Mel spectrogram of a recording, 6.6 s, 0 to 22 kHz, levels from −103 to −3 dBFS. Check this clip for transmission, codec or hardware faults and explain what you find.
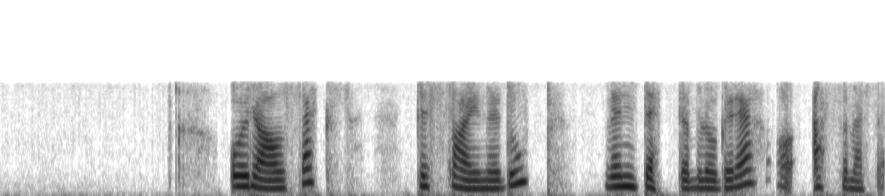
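The whole clip has been through the G.723.1 codec, heavily degraded. This low-rate telephony coder works in 30 ms frames at about 6.3 kbit/s, and its voice model is updated slowly. Nothing comes through above 3.8 kHz, so the speech sounds muffled and hoarse, with smeared consonants.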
